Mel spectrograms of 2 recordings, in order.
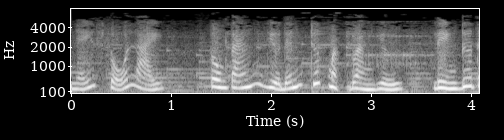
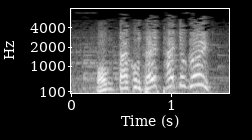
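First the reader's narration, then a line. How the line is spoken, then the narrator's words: Loud angry shout. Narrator (Vietnamese): Gã bèn lớn tiếng quát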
